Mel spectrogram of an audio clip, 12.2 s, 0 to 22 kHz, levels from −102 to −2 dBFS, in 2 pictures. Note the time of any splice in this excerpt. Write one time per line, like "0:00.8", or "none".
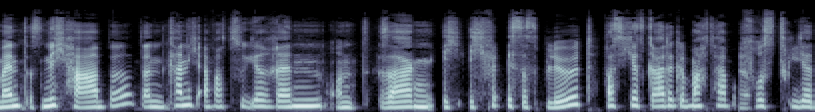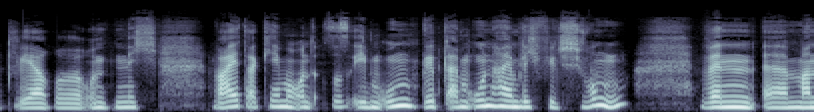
0:03.3
0:05.6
